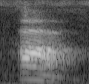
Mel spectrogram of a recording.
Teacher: पश्च स्वर पीछे से बोली जाती है, वो हो जाएगा आ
